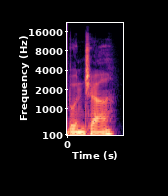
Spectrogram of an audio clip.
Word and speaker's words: bún chả: It's called boncha.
